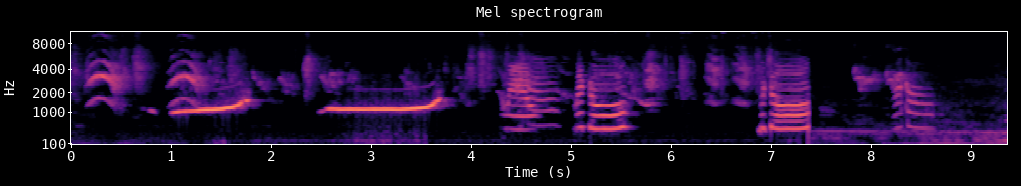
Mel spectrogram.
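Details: Captive Indian ringneck parrot talking: high, nasal, speech-like syllables and drawn-out rising whistled notes, several rapid chattering phrases, with a person's voice nearby repeating words to the bird.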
